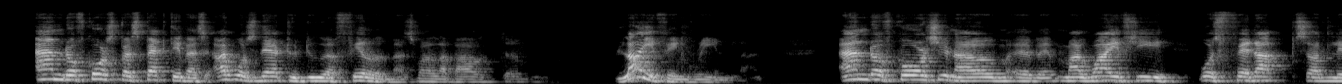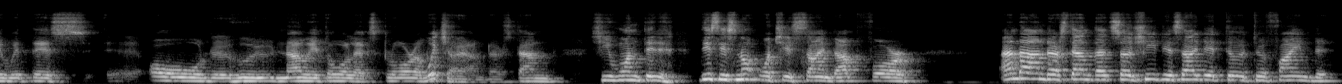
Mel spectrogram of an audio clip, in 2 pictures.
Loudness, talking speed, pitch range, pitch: -18 LUFS, 145 wpm, 150-200 Hz, 165 Hz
